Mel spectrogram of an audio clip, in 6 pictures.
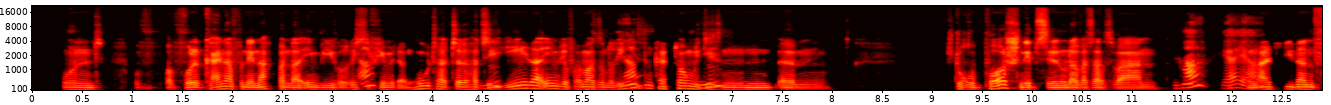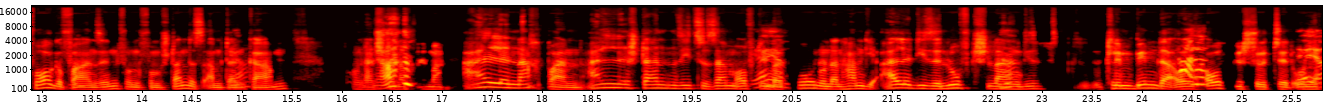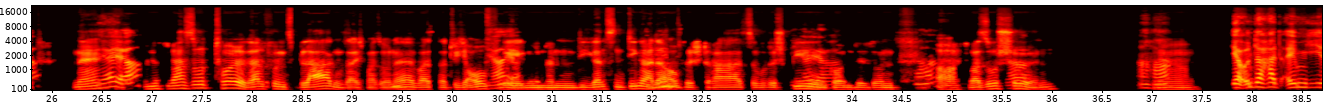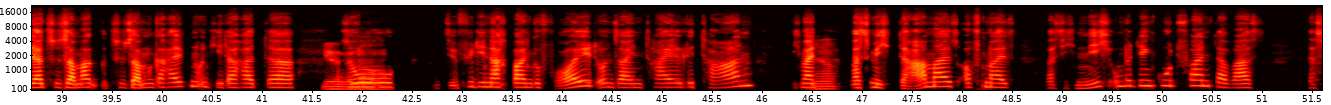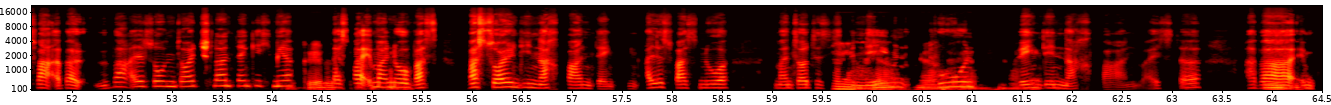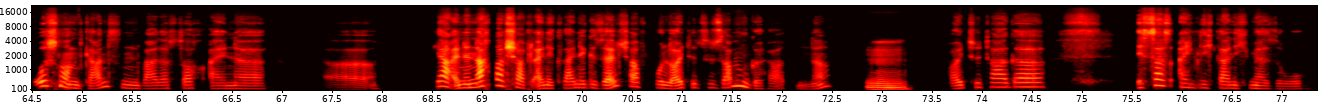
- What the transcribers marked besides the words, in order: laughing while speaking: "Ja"; stressed: "alle"; unintelligible speech; chuckle; unintelligible speech; tapping
- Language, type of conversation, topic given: German, unstructured, Was macht für dich eine gute Nachbarschaft aus?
